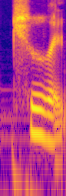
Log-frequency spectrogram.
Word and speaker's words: curate: Curate with an emphasis on the first syllable.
